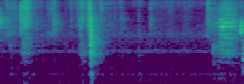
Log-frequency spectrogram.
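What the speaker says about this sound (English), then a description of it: "chopping the onion and the pepper" A knife chopping onion and pepper on a board while making red pepper and tomato soup, heard as a few sparse, faint cuts with one sharp, louder chop in the middle.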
